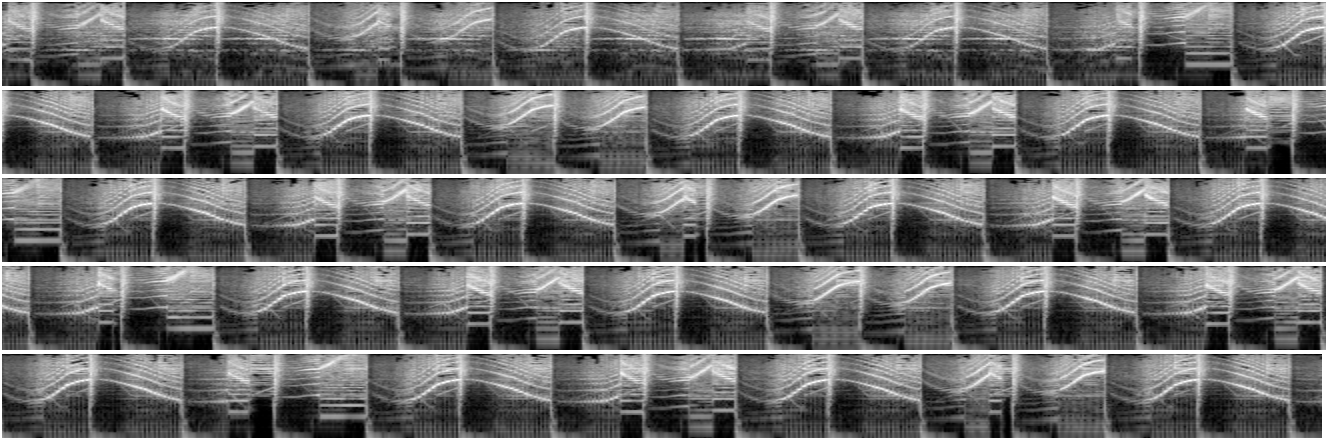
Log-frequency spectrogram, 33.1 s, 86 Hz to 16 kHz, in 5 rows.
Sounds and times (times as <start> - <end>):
Music: 0.0 - 33.0.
